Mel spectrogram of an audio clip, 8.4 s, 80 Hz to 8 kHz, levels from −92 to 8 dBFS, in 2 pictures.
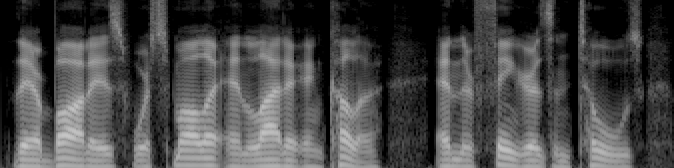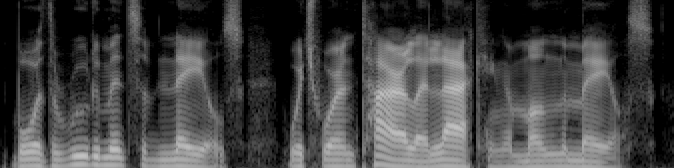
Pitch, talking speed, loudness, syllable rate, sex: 115 Hz, 180 wpm, -22 LUFS, 5.3 syllables/s, male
